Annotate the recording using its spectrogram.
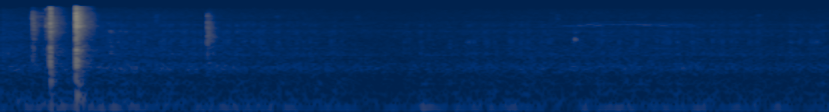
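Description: Clicks from working a computer's keyboard and mouse: a quick run of three or four sharp clicks at the start and a single click about a second in. After that, only a faint steady low hum.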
